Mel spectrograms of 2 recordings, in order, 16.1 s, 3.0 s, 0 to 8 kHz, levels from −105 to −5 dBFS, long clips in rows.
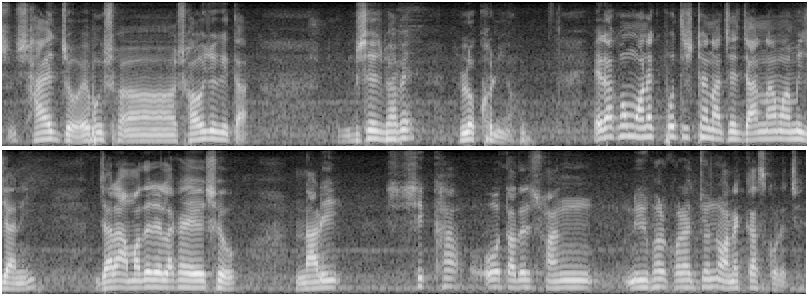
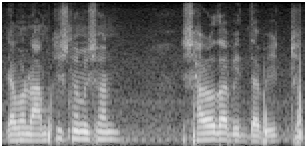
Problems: constant background noise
